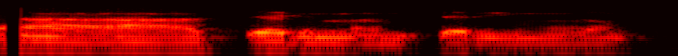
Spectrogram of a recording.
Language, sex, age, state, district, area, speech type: Tamil, male, 30-45, Tamil Nadu, Thanjavur, rural, conversation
